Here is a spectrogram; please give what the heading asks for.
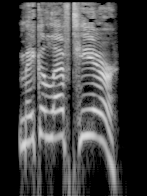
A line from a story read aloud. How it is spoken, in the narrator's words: came the feminine shout in my ear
